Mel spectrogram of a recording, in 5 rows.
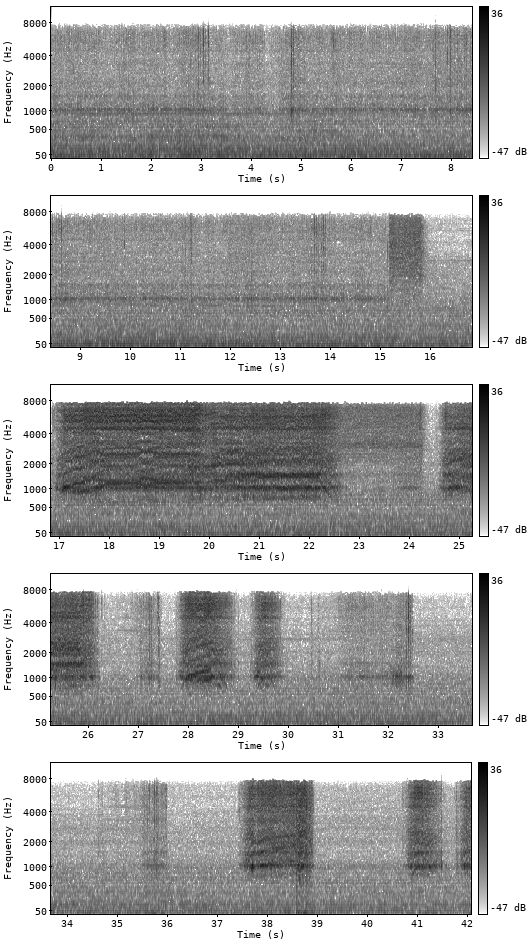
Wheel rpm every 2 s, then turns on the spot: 20, 20, 20, 10, 20, 20, 20, 10, 60, 160, 160, 30, 80, 40, 40, 10, 10, 0, 20, 70, 20.
0-16 22-24 30-34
